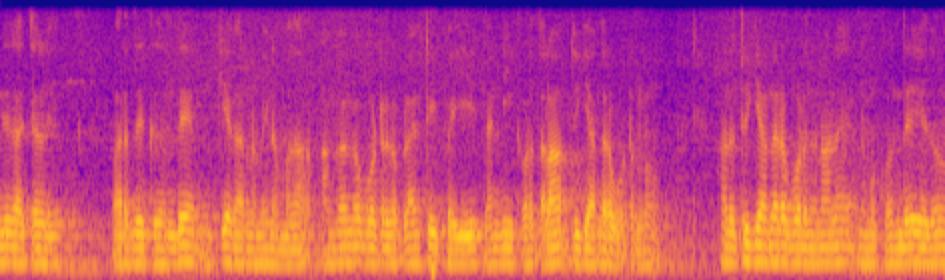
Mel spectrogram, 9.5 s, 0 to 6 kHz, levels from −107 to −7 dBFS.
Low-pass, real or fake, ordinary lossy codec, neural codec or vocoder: 5.4 kHz; real; none; none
